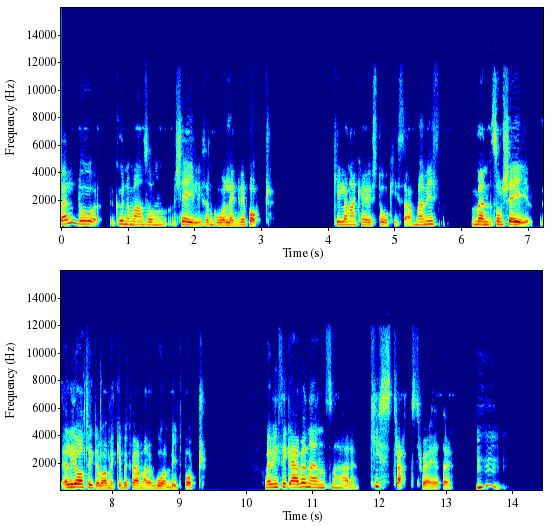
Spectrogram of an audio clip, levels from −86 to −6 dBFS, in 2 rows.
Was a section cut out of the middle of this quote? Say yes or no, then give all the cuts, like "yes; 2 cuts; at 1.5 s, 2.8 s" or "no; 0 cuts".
no; 0 cuts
